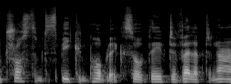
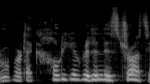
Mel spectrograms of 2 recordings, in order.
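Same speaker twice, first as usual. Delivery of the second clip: higher, fast pleading question on the phone; a higher-voiced mock plea; 11 semitones higher than usual. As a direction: pitch it up and plead down the line. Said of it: "I said".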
